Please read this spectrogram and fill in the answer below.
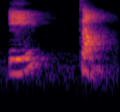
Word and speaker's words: étain: So first the E as an accent, so you can see E, it's pronounced E. Étain. A-I-N is un.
